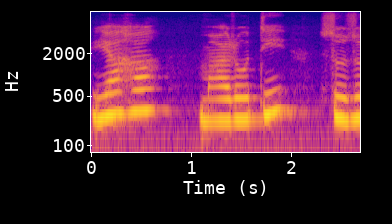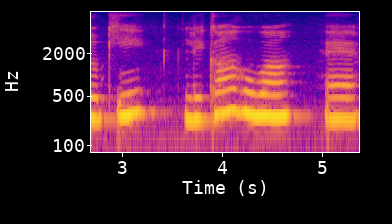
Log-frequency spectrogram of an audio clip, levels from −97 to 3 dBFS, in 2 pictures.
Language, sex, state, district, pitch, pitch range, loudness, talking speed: Hindi, female, Madhya Pradesh, Bhopal, 270 Hz, 240-295 Hz, -14 LUFS, 65 wpm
